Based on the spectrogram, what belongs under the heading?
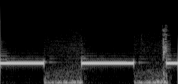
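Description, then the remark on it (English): Three loud, steady electronic beeps at a single pitch, each separated by a brief burst of muffled, rumbling noise; the last beep is cut short. “And then three beeps?”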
